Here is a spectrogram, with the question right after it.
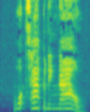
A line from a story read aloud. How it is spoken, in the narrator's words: whispered Joe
